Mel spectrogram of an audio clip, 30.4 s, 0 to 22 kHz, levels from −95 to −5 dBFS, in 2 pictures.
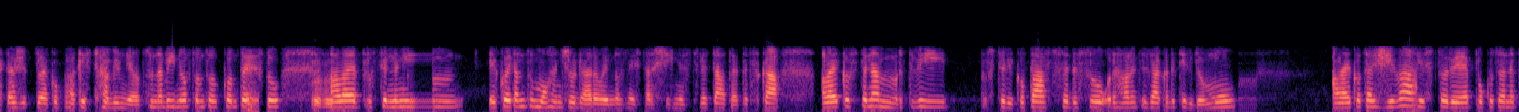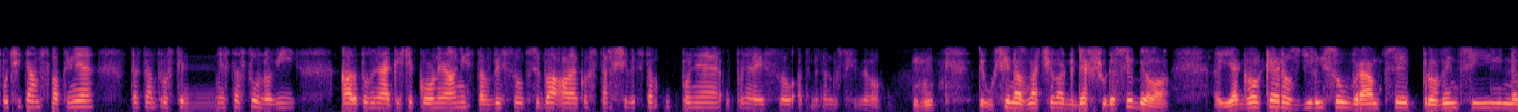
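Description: Throughout, the speech is held to roughly 300 Hz to 3.6 kHz with buzzy, gravelly roughness, consistent with the GSM full-rate codec at 13 kbps. Lost GSM frames at 2.46, 4.1, 12.4, 14.12 and 17.04 s are each concealed by repeating the last good frame, producing a brief metallic ring, longest at 17.04 s.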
